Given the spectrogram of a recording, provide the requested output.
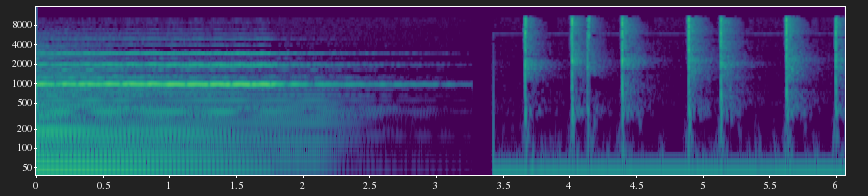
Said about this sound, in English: What's the universal language of a fan? Clapping your hands.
